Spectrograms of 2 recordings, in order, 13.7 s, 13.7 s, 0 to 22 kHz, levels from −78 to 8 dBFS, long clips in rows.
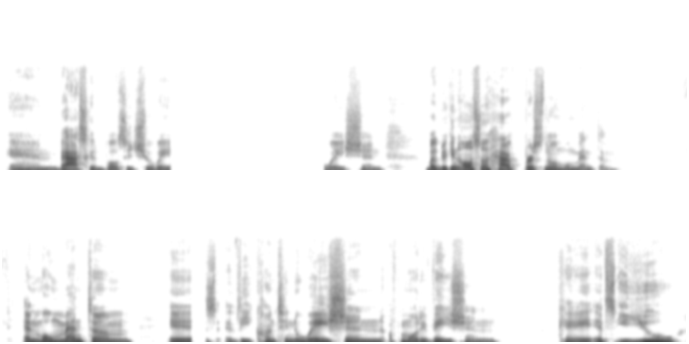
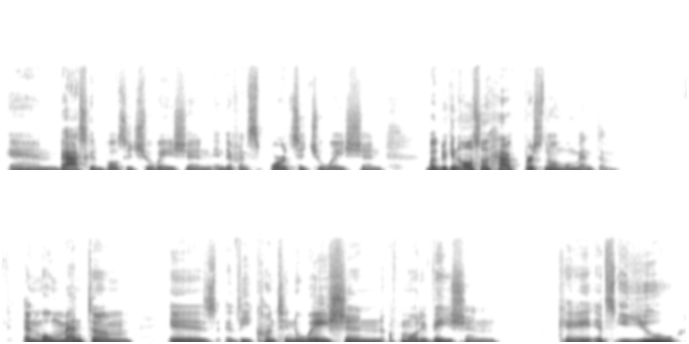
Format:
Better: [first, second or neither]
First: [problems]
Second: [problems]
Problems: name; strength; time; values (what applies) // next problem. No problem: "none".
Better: second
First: audio cutting out; at 1.5 s for 1.5 s and at 8.5 s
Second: none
